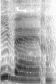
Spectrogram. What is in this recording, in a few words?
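"hiver", French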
